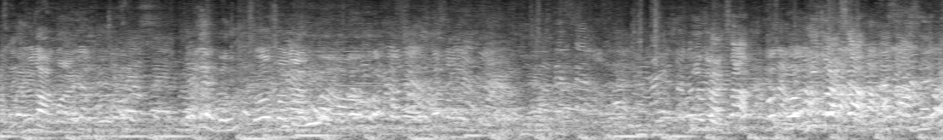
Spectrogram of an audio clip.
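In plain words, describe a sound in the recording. A crowd of adults chatters and talks loudly nearby.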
